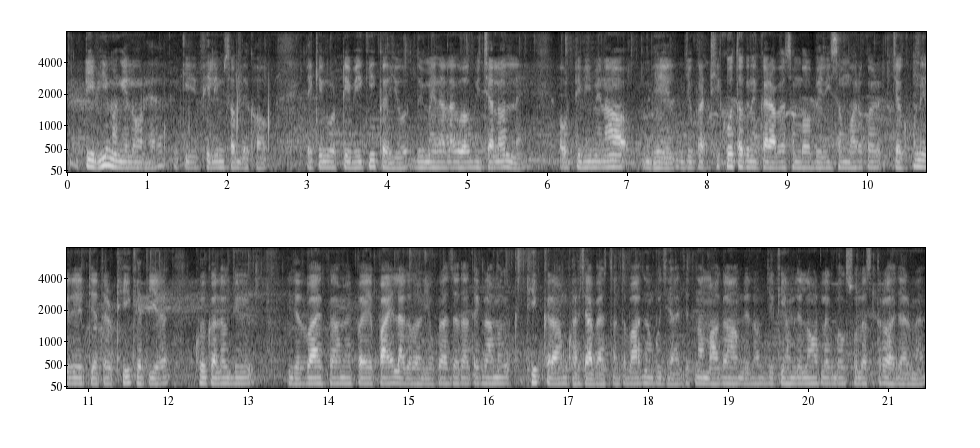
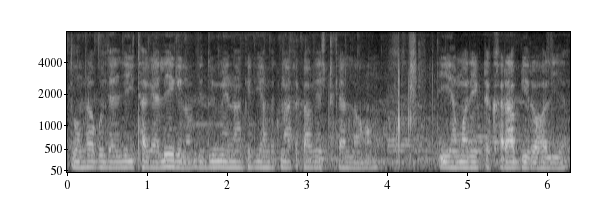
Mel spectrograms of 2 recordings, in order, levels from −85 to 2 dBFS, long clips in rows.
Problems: none marked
